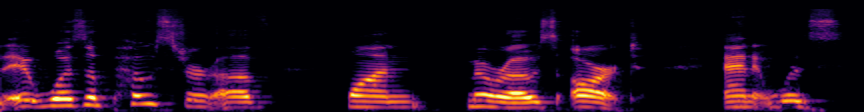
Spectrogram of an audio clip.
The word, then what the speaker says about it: Joan: really john miro but instead of spelling him juan which is the way you pronounce it they spell it joan which is very confusing anyway that solves that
